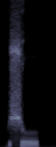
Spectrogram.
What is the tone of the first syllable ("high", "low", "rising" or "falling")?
low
